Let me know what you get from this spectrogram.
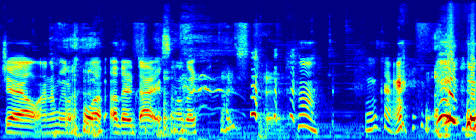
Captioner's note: laughs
